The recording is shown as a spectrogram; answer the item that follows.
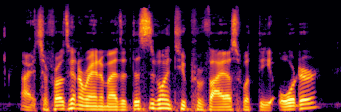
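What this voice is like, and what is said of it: Usual voice. Nothing is said of it.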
